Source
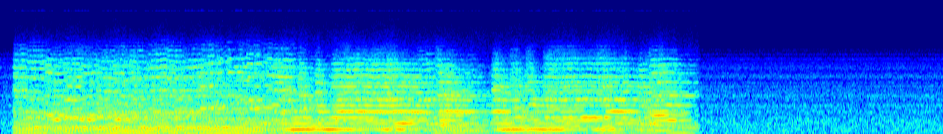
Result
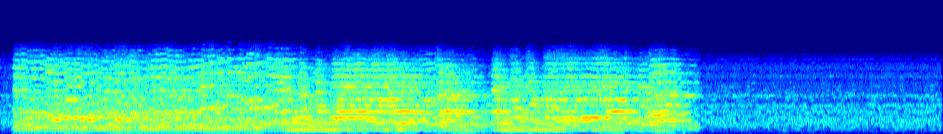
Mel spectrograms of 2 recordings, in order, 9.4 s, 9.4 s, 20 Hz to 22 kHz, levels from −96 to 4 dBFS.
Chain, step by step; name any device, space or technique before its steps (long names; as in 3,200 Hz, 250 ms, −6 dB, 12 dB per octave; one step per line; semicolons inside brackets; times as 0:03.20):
high-pass filter 290 Hz 12 dB per octave
clip after many re-uploads (low-pass filter 4,300 Hz 24 dB per octave; spectral magnitudes quantised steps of 15 dB)
double-tracking delay 21 ms −11 dB
level +2 dB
